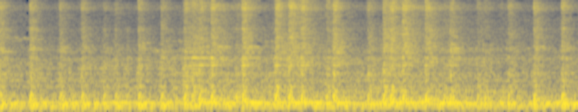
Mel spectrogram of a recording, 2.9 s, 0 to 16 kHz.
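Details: Yamaha F1ZR two-stroke motorcycle: uneven stuttering misfire, won't rev cleanly under throttle and kickstart kicks back; ignition suspected too advanced, fixed by replacing the CDI with an original unit.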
